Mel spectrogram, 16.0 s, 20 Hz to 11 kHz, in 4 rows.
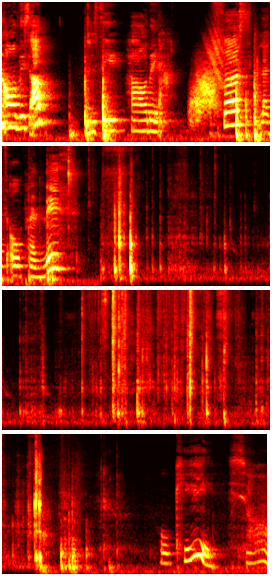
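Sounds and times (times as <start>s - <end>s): packaging rustling and crinkling: 5.5s - 12.8s
cardboard box seal tearing: 9.2s - 12.1s.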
